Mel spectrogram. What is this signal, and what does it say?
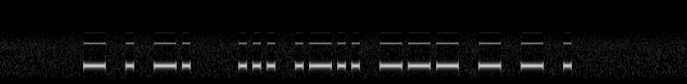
Morse code, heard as a keyed tone, machine-sent, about 17 wpm, 880 Hz. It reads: TEN SLOTTE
